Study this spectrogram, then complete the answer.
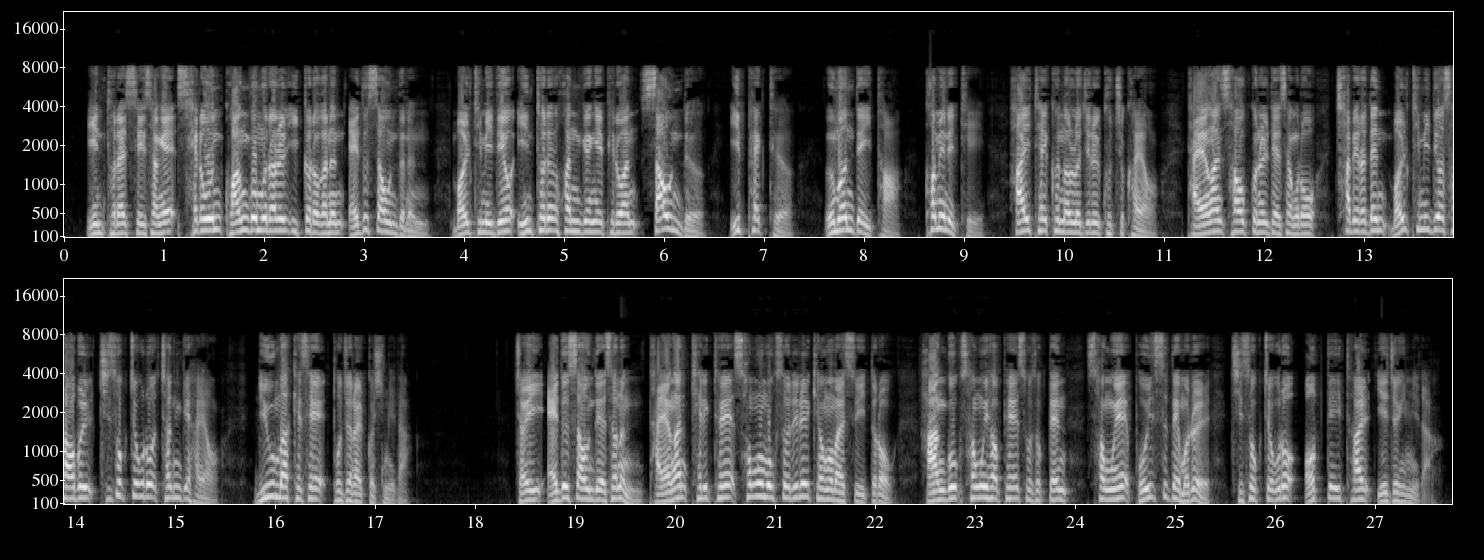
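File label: Korean, male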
